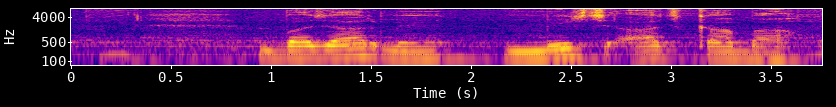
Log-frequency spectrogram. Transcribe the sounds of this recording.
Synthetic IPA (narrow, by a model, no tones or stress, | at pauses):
bəd͡ʒaːɾmẽmɪɾt͡ʃaːd͡ʒkaba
